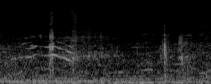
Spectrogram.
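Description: Faint outdoor street ambience, a steady low rumble, with a few short high chirps in the first second and a couple of faint clicks.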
